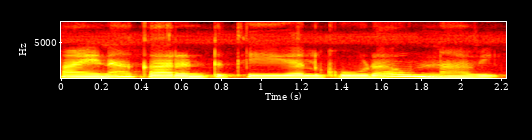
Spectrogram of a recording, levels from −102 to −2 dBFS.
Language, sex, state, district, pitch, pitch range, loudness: Telugu, female, Telangana, Mahabubabad, 210 Hz, 200-220 Hz, -11 LUFS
